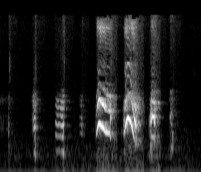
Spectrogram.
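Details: Red Shiba Inu puppy making silly sounds while wanting more milk: a run of short nasal whines and yelps, about seven separate bursts that rise and fall, with the loudest two in the middle, over a quiet indoor background.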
